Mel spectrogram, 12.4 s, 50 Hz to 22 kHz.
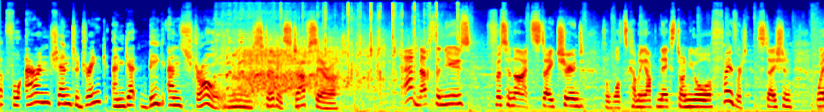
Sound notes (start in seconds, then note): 3.2 laughter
